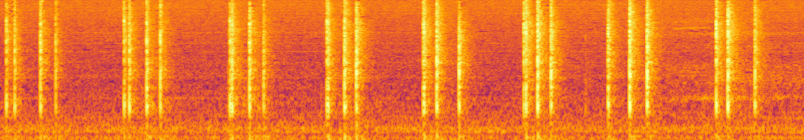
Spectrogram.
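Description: A single long nail taps and scratches the glossy cardboard cover of a puppy notebook up close. Light, crisp clicks come in quick clusters of two or three, each dying away almost at once, over a soft low rumble.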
